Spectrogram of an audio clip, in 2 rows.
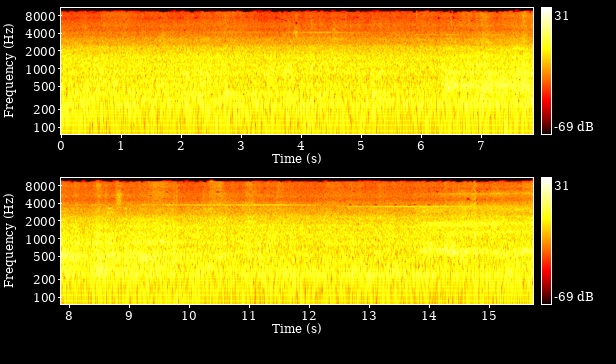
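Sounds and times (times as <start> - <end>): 
Tobu 30000 series train running between Shibuya and Azamino: 0.0 - 15.7
faint whining tones of Tobu 30000 series train: 6.3 - 15.7.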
